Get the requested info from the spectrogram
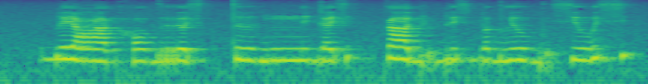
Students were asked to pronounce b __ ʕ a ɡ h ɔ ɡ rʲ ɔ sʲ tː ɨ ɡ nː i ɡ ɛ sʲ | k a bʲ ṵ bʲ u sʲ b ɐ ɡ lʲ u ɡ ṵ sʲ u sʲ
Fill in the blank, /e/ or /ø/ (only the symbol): e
